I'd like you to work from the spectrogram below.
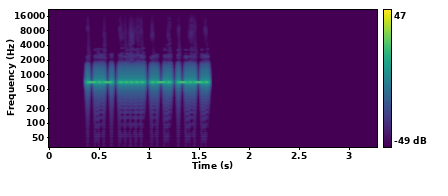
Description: Morse code, heard as a keyed tone, about 44 wpm, 700 Hz. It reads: K5RC
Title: Call Signs - 45wpm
